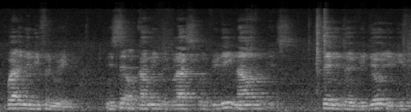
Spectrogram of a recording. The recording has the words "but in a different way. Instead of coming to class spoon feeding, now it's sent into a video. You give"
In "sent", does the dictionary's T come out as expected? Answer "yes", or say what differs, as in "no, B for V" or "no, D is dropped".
no, T is dropped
